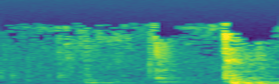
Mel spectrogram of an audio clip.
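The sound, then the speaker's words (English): A household door being shut gives a soft knock and then a louder, dull thud, both faint, with no talking around them. “And close the door. We don't want any drafts.”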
